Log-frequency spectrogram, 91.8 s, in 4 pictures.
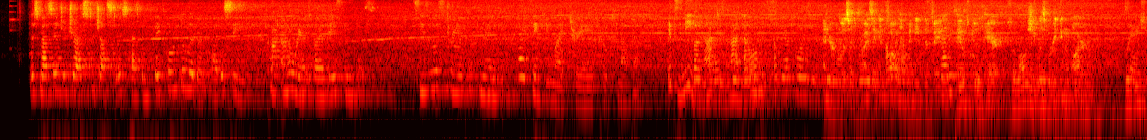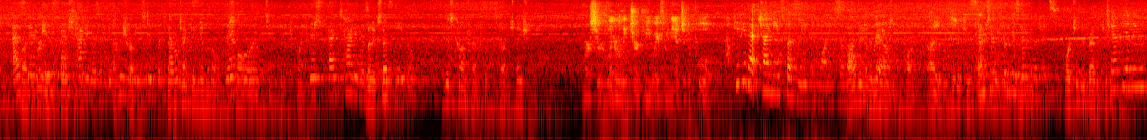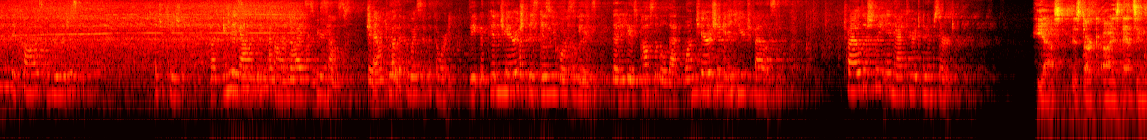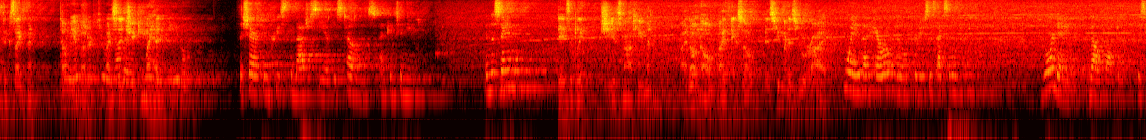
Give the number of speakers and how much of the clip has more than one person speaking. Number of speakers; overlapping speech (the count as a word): six, about 33%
